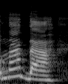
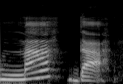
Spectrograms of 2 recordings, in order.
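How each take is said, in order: First: Said in the usual way. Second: "nadar" in two slow beats; two stretched, separate syllables in "nadar". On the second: Shown as a demonstration. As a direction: split "nadar" as na... dar. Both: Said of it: "a gente abre a boca duas vezes".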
